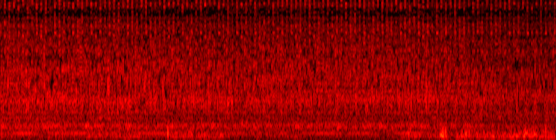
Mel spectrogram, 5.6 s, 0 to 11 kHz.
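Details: 2012 Kia/Hyundai with manual gearbox, a little over 100,000 km: rapid light ticking over the idle at a steady rate, present whether cold or warm; engine ticking noise, cause unclear.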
